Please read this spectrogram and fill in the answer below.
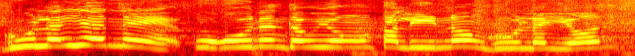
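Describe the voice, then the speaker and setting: Noticeable background noise accompanies a woman whose tone is animated. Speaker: vlogger. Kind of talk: casual chat. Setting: outdoors.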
